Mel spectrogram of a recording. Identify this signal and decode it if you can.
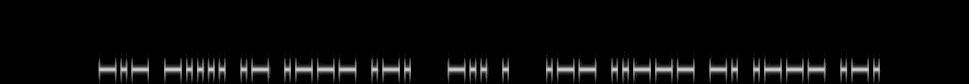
Morse code, heard as a keyed tone, about 23 wpm, 700 Hz. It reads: K6AJR DE W2NJR
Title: USA Callsign DE Callsign - 5 Characters - 22wpm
